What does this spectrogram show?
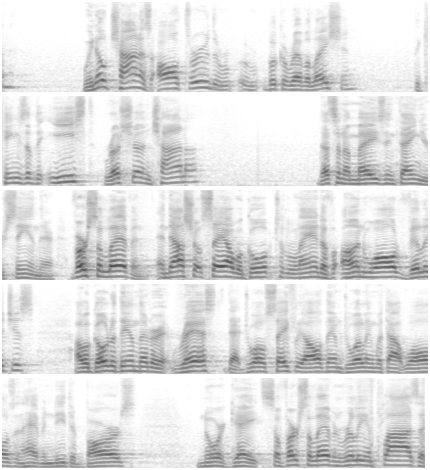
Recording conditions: large echoing room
